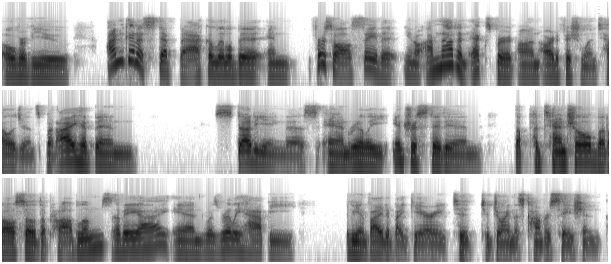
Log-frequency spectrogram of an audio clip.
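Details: Adult man speaking; no disorder.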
